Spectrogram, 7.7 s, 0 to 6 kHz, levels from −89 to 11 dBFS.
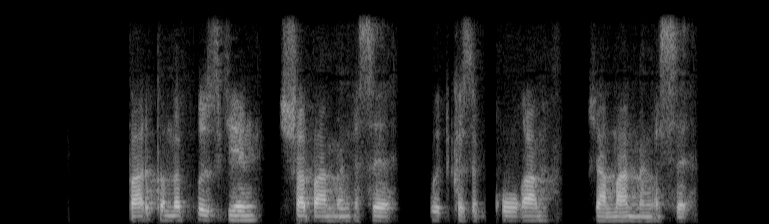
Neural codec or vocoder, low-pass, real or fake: codec, 16 kHz, 1.1 kbps, Voila-Tokenizer; 5.4 kHz; fake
